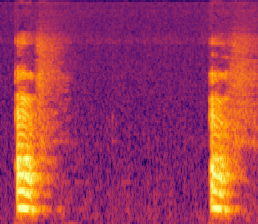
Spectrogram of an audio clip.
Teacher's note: The teeth touch the layer leaf and air is blown out without voice vibration. It is voiceless.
